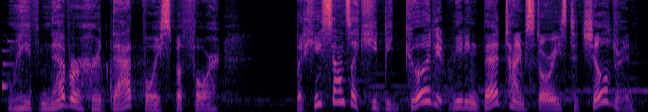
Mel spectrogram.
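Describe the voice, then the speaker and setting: A man's voice: a little high, huge pitch swings, moderate pace, a little mellow, long reverb tail. A man voicing a formal, indignant clan historian creature in a video game, with theatrical, declaiming delivery. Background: background music.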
